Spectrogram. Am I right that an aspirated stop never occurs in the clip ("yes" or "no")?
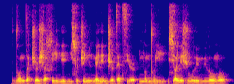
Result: yes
